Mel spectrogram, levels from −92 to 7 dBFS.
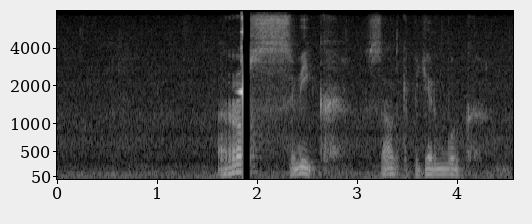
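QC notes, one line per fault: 1.76–1.93 s, unstable filter: a recursive filter stage ran away when its feedback exceeded unity, so its output grew without bound instead of settling. In the speech this is heard as a tone of around 2 kHz that swells from nothing to a harsh, clipped squeal in about 88 ms. The internal values then overflow, and the output drops to silence for about 80 ms until the filter resets and the speech returns.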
